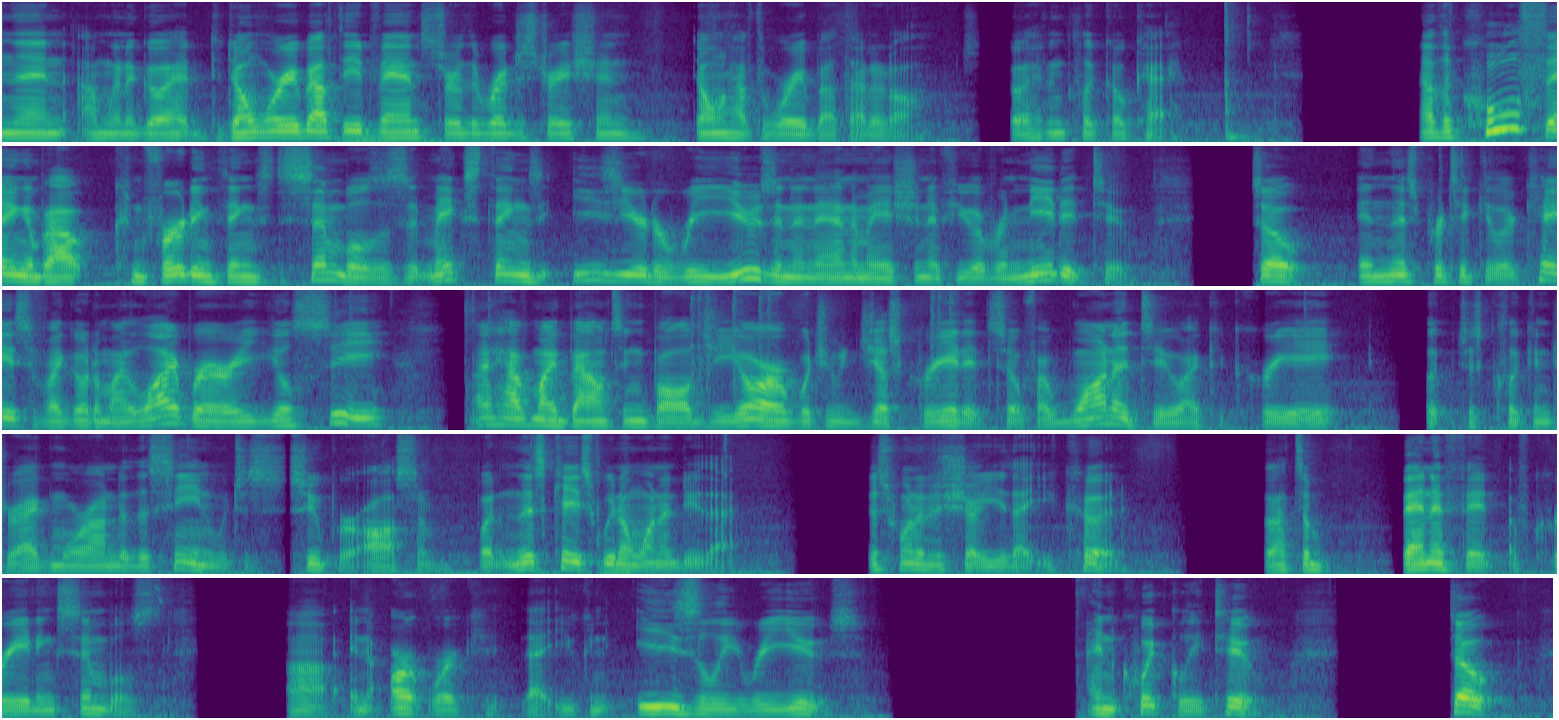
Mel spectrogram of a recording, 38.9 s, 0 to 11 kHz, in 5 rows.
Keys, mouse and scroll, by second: 6.1 click, 14.9 click, 17.2 click, 17.8 click, 21.2 click, 26.3 ctrl+z, 35.4 scroll down 2, 36.2 scroll down 2, 37.7 click.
